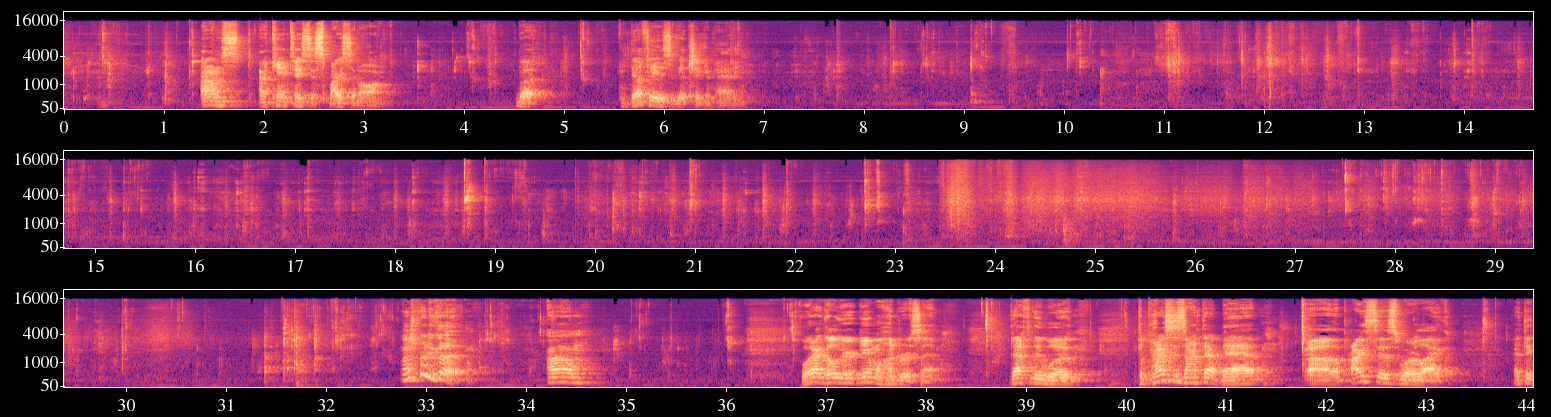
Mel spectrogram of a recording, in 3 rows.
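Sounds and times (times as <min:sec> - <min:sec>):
chewing and biting sandwich: 0:03.4 - 0:05.6, 0:07.0 - 0:32.8
soft rustling: 0:23.4 - 0:30.8.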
